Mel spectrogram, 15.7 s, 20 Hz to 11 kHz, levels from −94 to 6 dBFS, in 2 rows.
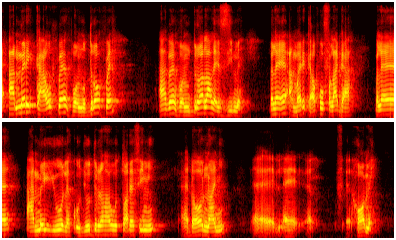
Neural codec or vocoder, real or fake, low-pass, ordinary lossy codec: codec, 44.1 kHz, 7.8 kbps, Pupu-Codec; fake; 9.9 kHz; Opus, 24 kbps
